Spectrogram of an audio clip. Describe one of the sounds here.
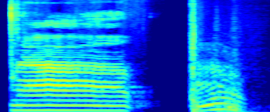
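A cow moos.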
